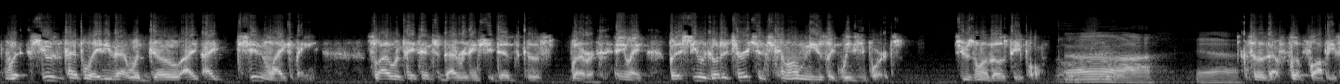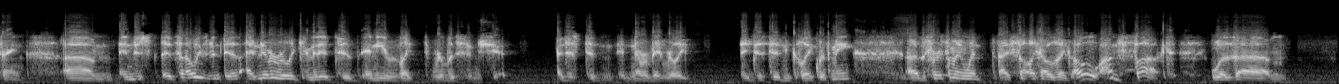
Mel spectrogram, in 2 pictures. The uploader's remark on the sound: We also take some phone calls.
